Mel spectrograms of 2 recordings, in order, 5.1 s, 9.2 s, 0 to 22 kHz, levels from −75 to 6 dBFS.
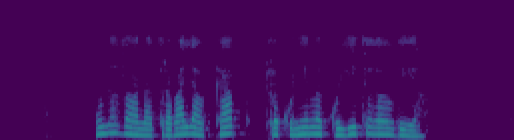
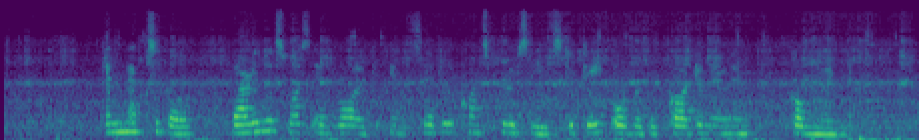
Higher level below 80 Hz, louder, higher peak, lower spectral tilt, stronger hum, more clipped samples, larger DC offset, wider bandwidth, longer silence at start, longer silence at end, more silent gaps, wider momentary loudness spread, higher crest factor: second, -76 dBFS vs -46 dBFS; second, -41 LUFS vs -23 LUFS; second, -26 dBFS vs -6 dBFS; first, -8 dB/octave vs -5.5 dB/octave; neither; neither; neither; second, 8 kHz vs 16.5 kHz; first, 0.95 s vs 0.05 s; first, 0.9 s vs 0 s; neither; second, 6 LU vs 17 LU; about the same, 16 dB vs 18 dB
